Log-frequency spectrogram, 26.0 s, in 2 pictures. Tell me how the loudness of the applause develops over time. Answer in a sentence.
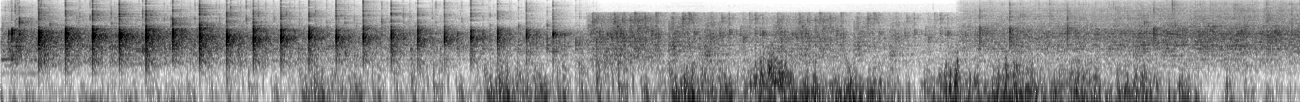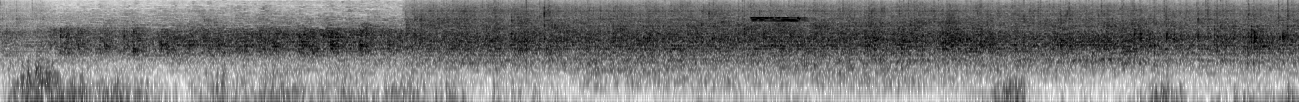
The loudness of the applause goes down, then up.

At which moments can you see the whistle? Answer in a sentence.
You can hear the whistle from 20.5 to 21.1 s.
